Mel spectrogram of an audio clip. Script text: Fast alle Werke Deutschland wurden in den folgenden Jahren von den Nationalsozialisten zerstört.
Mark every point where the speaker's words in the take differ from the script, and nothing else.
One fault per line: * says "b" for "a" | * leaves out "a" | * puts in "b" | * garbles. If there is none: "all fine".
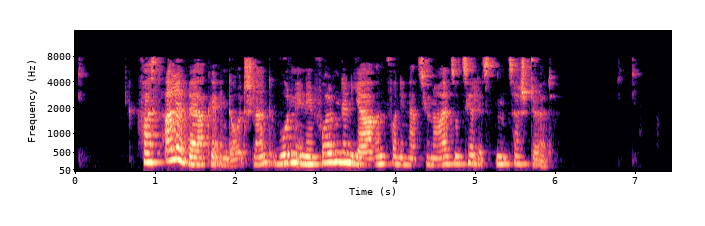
* puts in "in"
